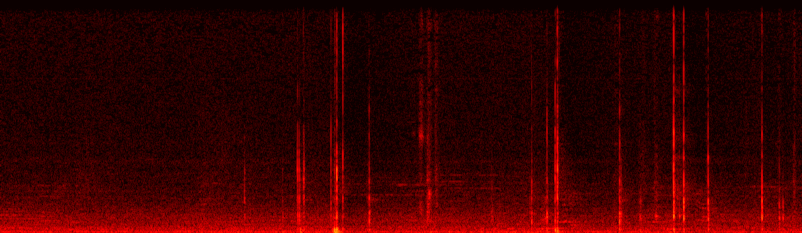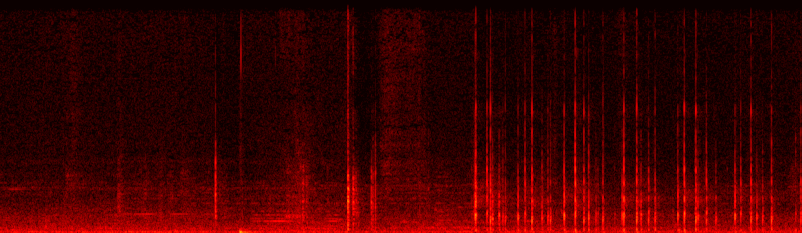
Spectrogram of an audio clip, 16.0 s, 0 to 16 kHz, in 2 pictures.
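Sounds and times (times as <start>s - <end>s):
mechanical keyboard typing: 2.4s - 8.2s, 12.6s - 16.0s.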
